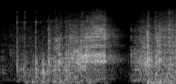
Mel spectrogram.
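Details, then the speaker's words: 1954 Chevy rat rod 4x4 starting during its first-move build. Brief cranking, then it catches and runs steadily after a short dip, with no knocking or grinding. Brakes are unbled and it is out of transmission fluid. "that sounded good"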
